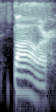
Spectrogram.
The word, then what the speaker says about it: Balor: have been a bad start did did I pronounce it right is it Bor so it's Balor H Bor okay yeah don't worry you're not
